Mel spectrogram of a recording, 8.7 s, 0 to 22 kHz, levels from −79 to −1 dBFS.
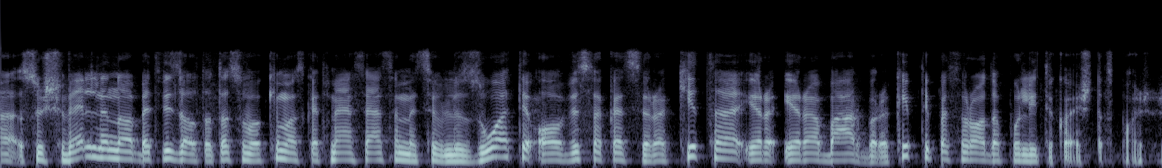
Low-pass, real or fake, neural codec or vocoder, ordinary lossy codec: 7.2 kHz; real; none; Opus, 24 kbps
